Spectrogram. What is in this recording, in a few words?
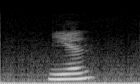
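"nian", Mandarin pinyin, tone 2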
